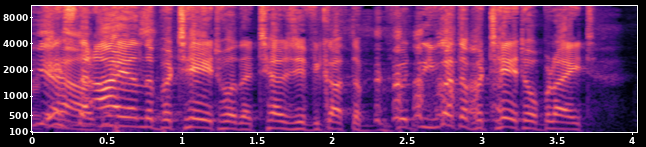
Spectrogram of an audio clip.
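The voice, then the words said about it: Put-on accent. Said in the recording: “Do that accent all the time.”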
